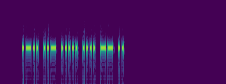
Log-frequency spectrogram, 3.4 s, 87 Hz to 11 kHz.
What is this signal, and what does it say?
Morse code, heard as a keyed tone, about 46 wpm, 700 Hz. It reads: LU5HMI
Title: DXCC-100 Call Signs - 6 Characters - 45wpm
